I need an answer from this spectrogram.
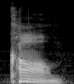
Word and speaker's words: calm: Calm. L is silent.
